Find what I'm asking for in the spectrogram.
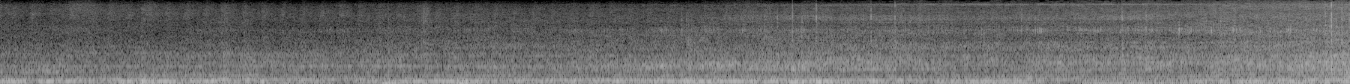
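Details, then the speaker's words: Model train locomotive run on the Woodland Scenics Grand Valley layout after cleaning: only a soft, even low rumble, no buzzing or electrical noise, unlike its weed-eater-sounding sibling; normal quiet running. "Nice and quiet."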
